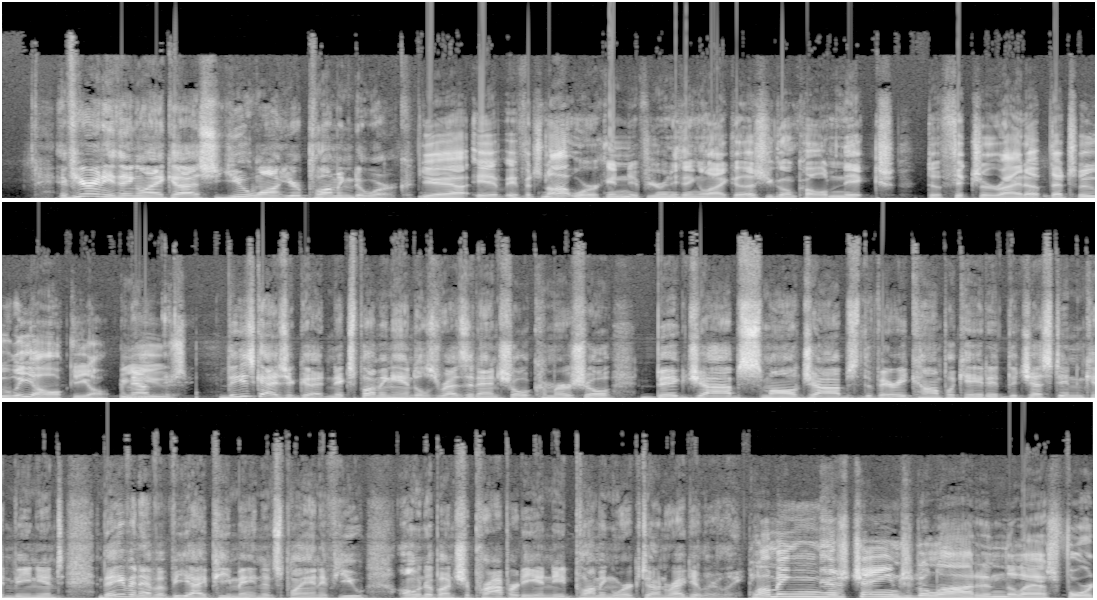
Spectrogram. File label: RADIO AD; nicks plumbing radio ads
